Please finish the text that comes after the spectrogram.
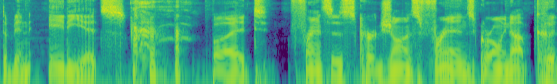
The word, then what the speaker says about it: Kurkdjian: You also got a carded sample of a Francis Kurkdjian fragrance.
